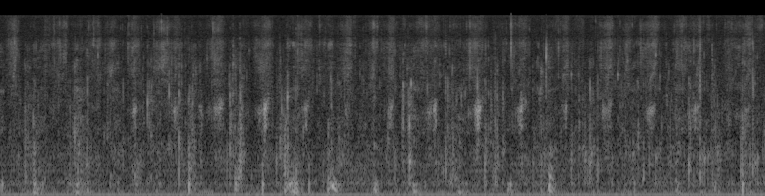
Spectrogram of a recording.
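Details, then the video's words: Rapid, wet lapping from dogs working on coconut water popsicles: dense bursts of crisp clicks and smacks, with no gaps and no voices. "ASMR Dogs Licking Coconut Water Popsicles"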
